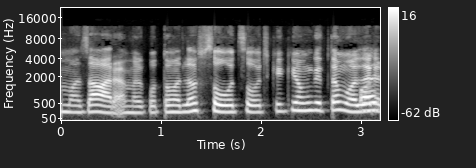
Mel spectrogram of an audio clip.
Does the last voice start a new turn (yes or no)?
no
